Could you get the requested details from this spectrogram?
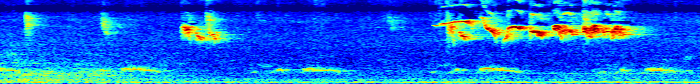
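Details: Daurian redstart singing: scattered thin high notes, then a fast, rich chattering run of twitters in the second half. Low, soft cooing phrases repeat in the background throughout.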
